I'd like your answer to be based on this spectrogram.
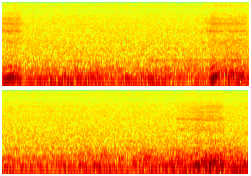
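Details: A sleeping cat snores softly, with a low rumbling breath about every four to five seconds over faint room hiss.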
